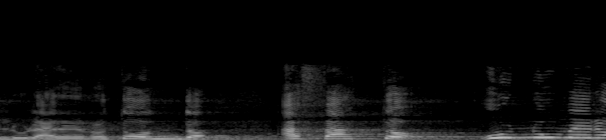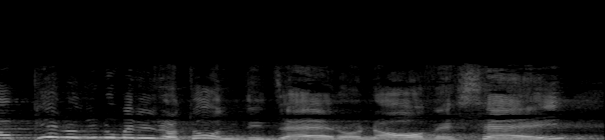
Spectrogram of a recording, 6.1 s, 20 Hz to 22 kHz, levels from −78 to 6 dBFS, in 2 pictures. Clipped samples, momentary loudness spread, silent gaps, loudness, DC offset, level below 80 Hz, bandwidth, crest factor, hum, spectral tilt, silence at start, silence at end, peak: under 0.1%; 5 LU; none; -30 LUFS; 0.3%; -48 dBFS; 12 kHz; 16 dB; none; -4.5 dB/octave; 0 s; 0 s; -14 dBFS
